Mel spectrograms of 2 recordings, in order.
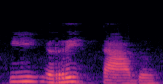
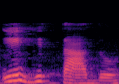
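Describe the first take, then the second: First: The middle R is a weak, light tap. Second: The middle R is a strong, forceful sound. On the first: The speaker calls it wrong. "Se eu fosse falar com um R só, olha como seria" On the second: The speaker calls it right. "A palavra, olha"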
